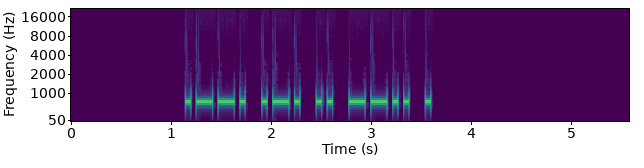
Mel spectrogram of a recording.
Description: Morse code, heard as a keyed tone, about 22 wpm, 700 Hz. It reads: PRIZE
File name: 5 Letter Words - First 3 Letters Given - 22wpm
